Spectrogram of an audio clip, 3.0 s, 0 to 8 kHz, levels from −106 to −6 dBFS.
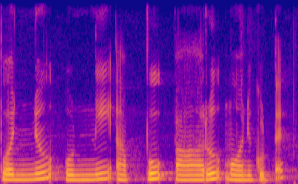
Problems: low volume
